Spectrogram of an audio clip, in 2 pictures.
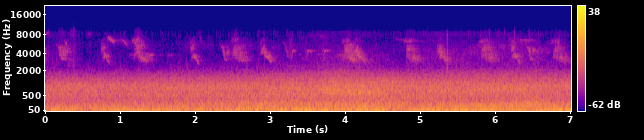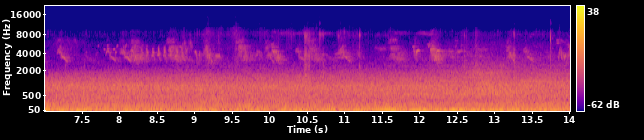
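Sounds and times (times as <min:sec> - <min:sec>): birds chirping: 0:04.8 - 0:14.0.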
